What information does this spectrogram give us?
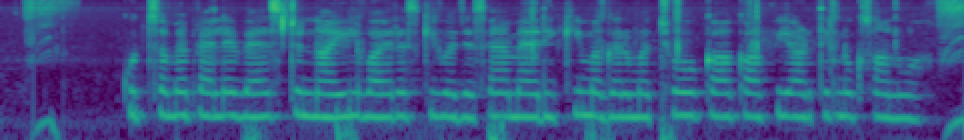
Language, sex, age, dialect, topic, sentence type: Hindi, female, 18-24, Hindustani Malvi Khadi Boli, agriculture, statement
